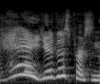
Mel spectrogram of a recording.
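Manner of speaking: high, eager calling out; excited recognition. Retold or imitated. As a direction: spot a fan and call out happily. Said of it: "there were a few costumes like".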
